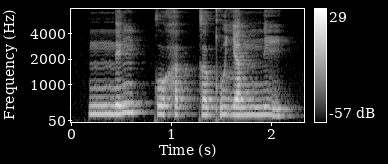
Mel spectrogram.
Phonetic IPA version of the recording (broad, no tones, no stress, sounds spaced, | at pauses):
nː e ŋ o kː o h ɐ kː ɐ kʷʼ e ʎ a nː i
